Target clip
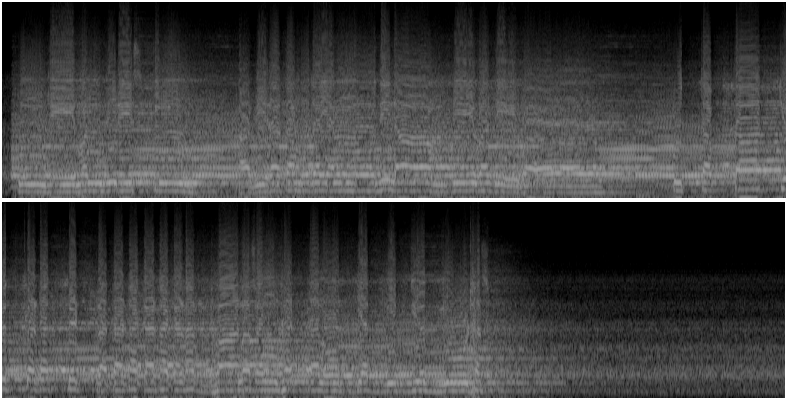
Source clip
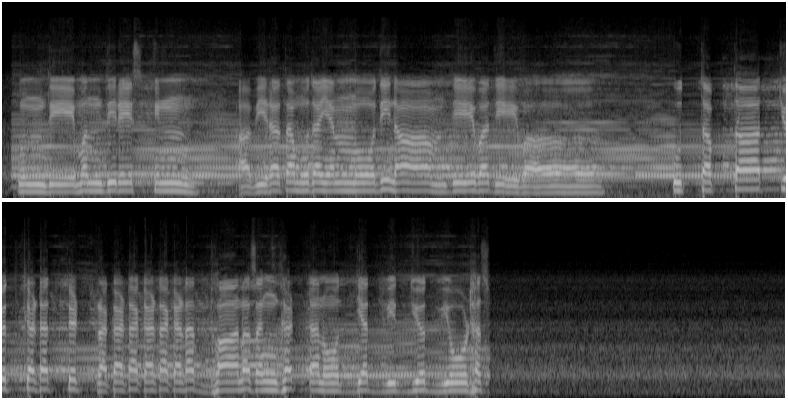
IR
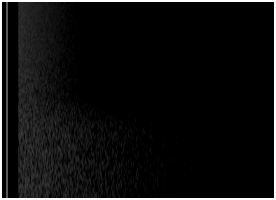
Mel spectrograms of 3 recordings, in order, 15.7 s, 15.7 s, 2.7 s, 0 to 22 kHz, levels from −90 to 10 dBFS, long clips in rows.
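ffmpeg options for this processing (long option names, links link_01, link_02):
-filter_complex "[0:a]asoftclip=type=hard:threshold=-28dB[link_01];[1:a]atrim=start_sample=2205,asetrate=52920,aresample=44100[link_02];[link_01][link_02]afir=irnorm=-1:irlink=0,volume=2.5dB"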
